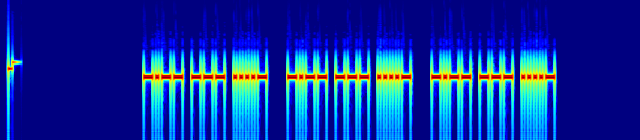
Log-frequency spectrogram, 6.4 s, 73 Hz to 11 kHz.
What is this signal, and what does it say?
Morse code, heard as a keyed tone, about 40 wpm, 700 Hz. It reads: YO4 YO4 YO4
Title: Callsign Prefixes for Top 25 DXCC - Repeated 3x - 40wpm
